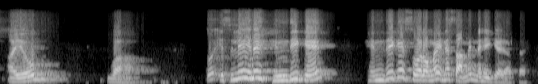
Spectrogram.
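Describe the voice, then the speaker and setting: A man's voice: high voice, fairly bright tone, big-room sound, poor audio. A man teaching an exam-prep grammar lesson, asking questions and answering them himself, repeating key points.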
